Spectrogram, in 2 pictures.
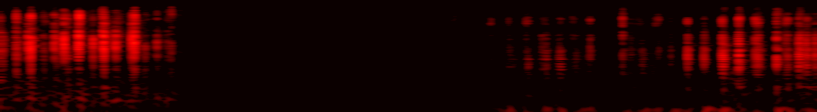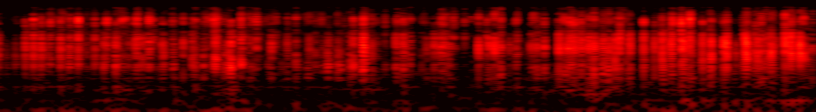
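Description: Long nails tap rapidly on a flat rainbow sequin fabric pouch, making a dense, bright clicking and crackling patter. The tapping fades to near silence around the first second, then builds back up and grows busier and louder through the rest of the clip.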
